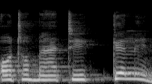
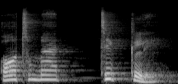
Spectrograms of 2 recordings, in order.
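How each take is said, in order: First: The ending is said fully as 'kally'. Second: The ending is reduced to a short 'klee'. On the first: The speaker calls it wrong. "অটোমেটিক্যালি না বা কালি না" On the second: The speaker calls it right. "It's অটোমেটিকলি"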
